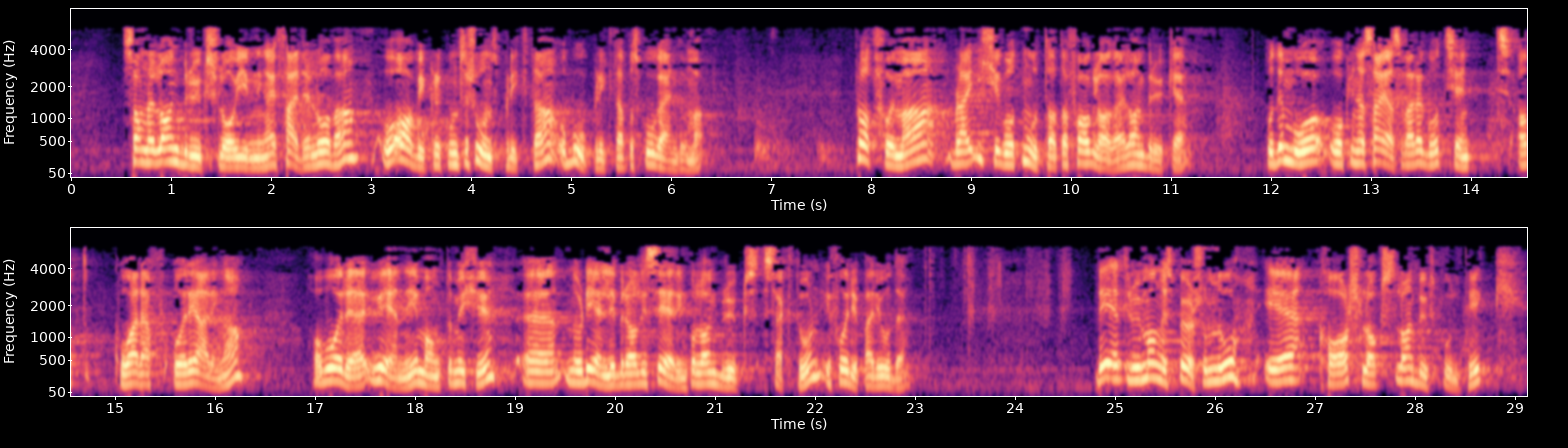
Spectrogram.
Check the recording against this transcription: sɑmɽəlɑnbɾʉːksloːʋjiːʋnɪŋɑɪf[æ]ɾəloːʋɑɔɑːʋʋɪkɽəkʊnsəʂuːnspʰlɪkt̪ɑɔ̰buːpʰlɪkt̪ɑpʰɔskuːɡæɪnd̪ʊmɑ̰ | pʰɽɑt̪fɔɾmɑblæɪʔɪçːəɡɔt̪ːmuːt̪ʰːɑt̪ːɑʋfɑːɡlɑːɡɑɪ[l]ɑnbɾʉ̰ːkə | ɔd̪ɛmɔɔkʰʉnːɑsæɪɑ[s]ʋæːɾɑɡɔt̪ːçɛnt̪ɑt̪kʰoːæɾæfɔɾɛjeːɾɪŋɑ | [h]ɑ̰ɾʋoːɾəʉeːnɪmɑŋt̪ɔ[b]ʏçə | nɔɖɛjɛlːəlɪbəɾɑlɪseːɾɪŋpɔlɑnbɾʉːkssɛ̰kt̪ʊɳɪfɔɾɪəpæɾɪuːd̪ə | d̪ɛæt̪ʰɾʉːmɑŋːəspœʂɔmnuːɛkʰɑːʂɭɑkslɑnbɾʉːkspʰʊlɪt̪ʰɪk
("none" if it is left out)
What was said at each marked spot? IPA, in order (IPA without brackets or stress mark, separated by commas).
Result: æ, l, s, h, m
